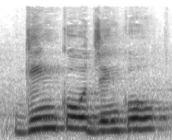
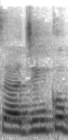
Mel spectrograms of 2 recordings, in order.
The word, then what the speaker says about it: Ginkgo: Ginkgo. My professor taught me as Ginkgo, that's how I pronounce it. But actually I think it's Ginkgo biloba.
